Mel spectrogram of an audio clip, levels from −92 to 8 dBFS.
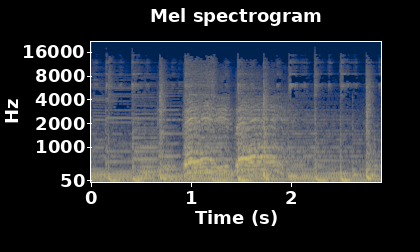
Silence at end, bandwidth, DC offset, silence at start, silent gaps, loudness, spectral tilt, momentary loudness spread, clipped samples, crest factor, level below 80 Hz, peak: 0 s; 15.5 kHz; 0.7%; 0 s; none; -21 LUFS; -5.5 dB/octave; 8 LU; under 0.1%; 16 dB; -28 dBFS; -4 dBFS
